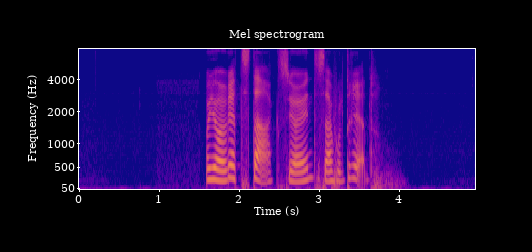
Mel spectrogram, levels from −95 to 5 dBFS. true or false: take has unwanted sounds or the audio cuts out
false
